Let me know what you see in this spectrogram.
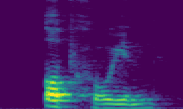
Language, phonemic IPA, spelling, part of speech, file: Dutch, /ˈɔpˌɣrui̯ə(n)/, opgroeien, verb, Nl-opgroeien.ogg
- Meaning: to grow up, to spend childhood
